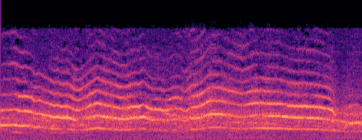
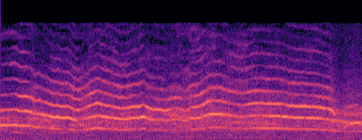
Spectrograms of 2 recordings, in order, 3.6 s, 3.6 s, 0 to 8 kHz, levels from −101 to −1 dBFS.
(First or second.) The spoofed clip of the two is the second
